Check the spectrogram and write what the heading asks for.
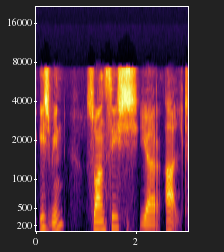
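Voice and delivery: very slow, word-by-word German; slow language demo. Shown as a demonstration. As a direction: space each word out for learners. Teacher repeats the model answer. (শব্দে শব্দে খুব ধীরে)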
